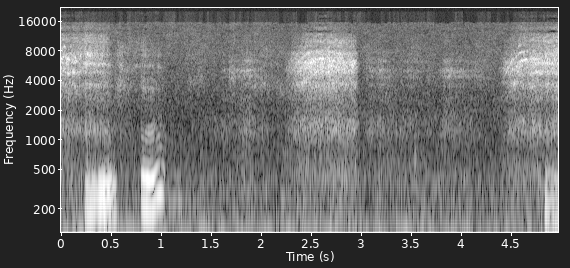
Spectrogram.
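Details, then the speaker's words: Snoring of a sleeping dog named Tank: quiet, irregular snorting snores with soft nasal whistles over a steady low room hum. "Hi, I'm Tank. It's my snoring sound.(ASMR)"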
